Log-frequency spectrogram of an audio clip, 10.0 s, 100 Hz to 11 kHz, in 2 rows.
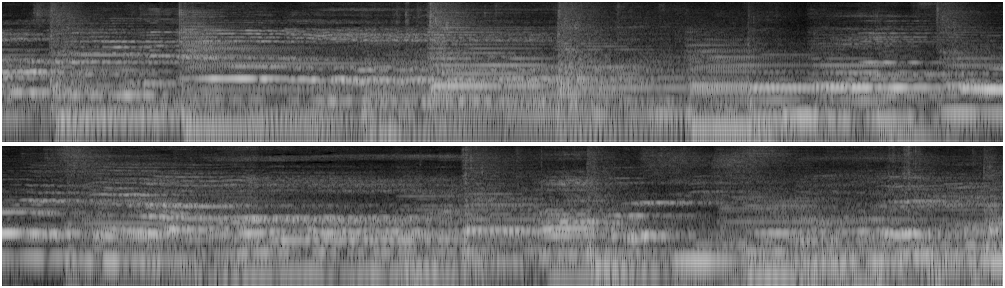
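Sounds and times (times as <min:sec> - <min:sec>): woman singing: 0:00.0 - 0:10.0
layered backing voices singing: 0:03.9 - 0:10.0.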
